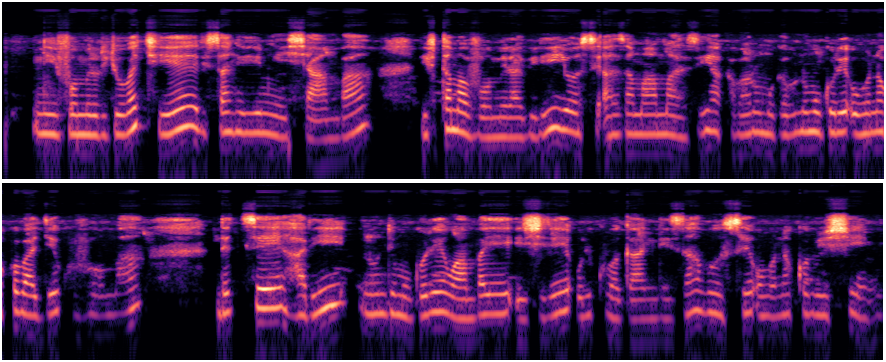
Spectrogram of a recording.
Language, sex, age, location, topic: Kinyarwanda, female, 18-24, Kigali, health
